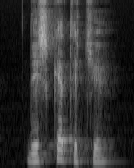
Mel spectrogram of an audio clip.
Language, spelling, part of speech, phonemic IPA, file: Dutch, diskettetje, noun, /dɪsˈkɛtəcə/, Nl-diskettetje.ogg
- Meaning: diminutive of diskette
